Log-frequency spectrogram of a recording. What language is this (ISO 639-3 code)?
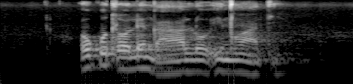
nbl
